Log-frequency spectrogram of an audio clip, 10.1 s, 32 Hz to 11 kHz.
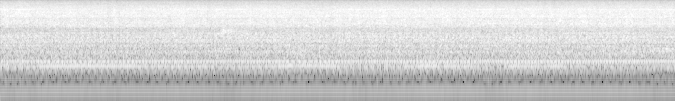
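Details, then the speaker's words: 2001 Volkswagen Jetta GLX idling after bleeding the power steering system; the pump gives a steady low moaning whine because a little air remains in the fluid, which is typical after bleeding. "now when you first heard the pump you could hear it was whining a little moaning sound uh that's going to be typical too there's still a little bit of air in in the system cuz you cannot get absolutely every bit of it out"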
